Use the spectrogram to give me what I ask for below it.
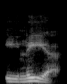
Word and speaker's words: Elia: was like you know your grandfather would pronounce it elia that's how they pronounce it in uh in the middle east and i was like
